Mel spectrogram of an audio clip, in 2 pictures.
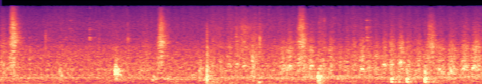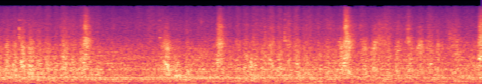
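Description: Paintbrush working oil paint on a stretched canvas: irregular brushing with light taps, over a faint steady hum.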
